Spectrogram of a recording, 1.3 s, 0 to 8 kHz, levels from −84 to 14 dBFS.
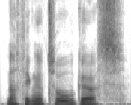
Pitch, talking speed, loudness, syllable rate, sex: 110 Hz, 185 wpm, -15 LUFS, 4.4 syllables/s, male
